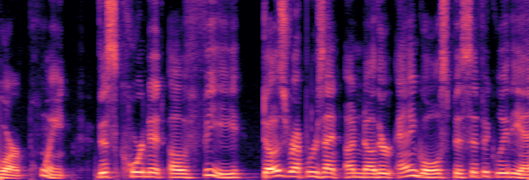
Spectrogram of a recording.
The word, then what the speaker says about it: phi: Now, some people will pronounce it phi, but I prefer to say phi. That's just the way that I was originally taught to say it, so that's how I'm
